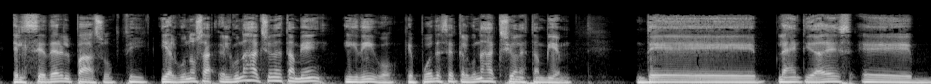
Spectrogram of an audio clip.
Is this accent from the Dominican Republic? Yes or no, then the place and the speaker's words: yes; Dominican Republic; como dominicanos, como seres humanos, como latinos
